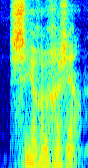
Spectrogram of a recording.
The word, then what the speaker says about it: chirurgien: you break it down, you first get able to say each syllable on its own. Jien, jien, jien, rur, rur, rur, she, and then combine just two, not all of them. Chirurg, chirurg, chirurg, chirurg, chirurg, and then rurgien, rurgien, rurgien, rurgien, chirurgien.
